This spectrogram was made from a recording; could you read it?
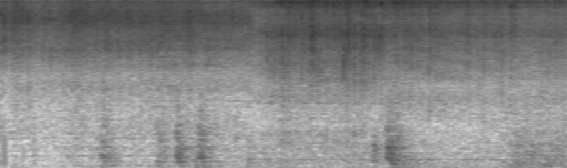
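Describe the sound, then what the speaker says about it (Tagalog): Garlic and onion sauté in a kawali with a steady hiss of frying, punctuated by soft spatula scrapes and stirring thumps. "igisa ko na rin yung bawang. Igisa ko na rin yung sibuyas."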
